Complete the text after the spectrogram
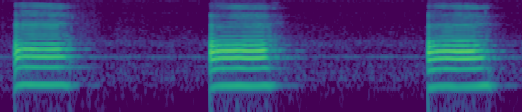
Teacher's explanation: English sounds are more closed and rounded, while in the Russian version you don't need to round your mouth so much, but the corners of the lips should be a wider distance from each other, like A, A, A.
